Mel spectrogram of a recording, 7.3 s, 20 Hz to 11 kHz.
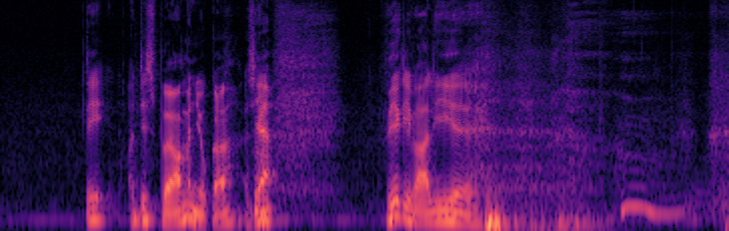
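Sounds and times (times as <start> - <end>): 
speech: 0.8 - 3.2, 3.8 - 5.1
deep breath drawn in to fill the lungs: 2.8 - 3.4, 4.8 - 7.2.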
